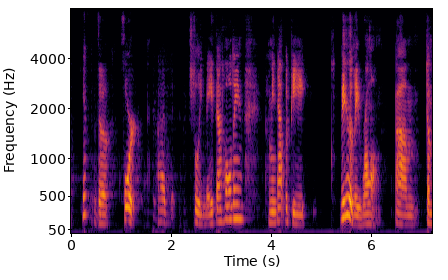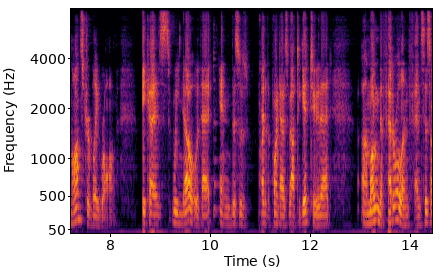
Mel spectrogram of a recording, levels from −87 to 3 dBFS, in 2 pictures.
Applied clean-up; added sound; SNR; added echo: neural mask model DeepFilterNet 3.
